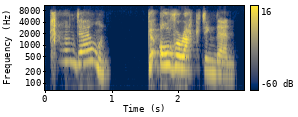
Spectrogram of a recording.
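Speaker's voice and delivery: ordinary talk, nothing marked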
